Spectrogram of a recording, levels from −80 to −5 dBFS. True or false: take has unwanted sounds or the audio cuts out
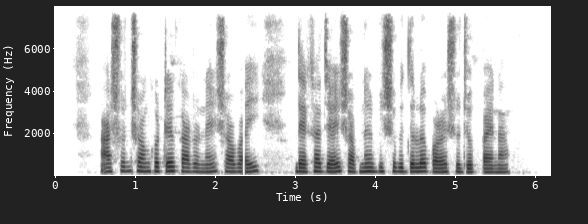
true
